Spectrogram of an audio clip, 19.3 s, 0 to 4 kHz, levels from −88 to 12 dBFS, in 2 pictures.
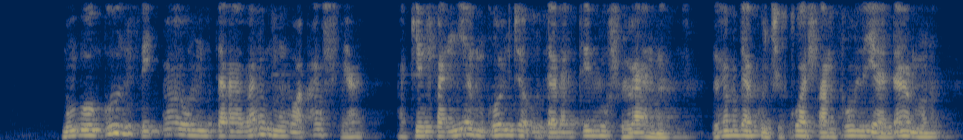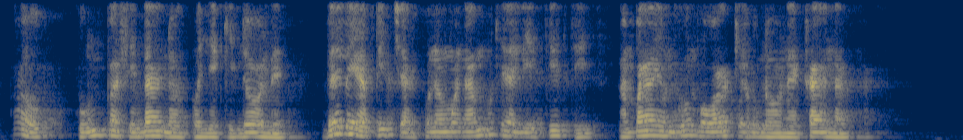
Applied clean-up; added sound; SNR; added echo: neural mask model DeepFilterNet 3.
